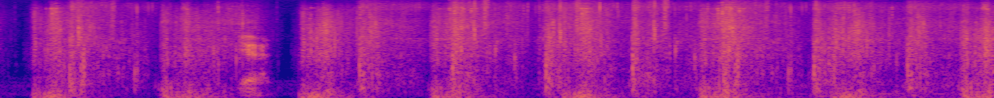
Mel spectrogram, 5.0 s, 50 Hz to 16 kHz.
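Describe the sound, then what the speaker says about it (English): Heavy, stompy footsteps in the video game Fallout 3 thud in a steady rhythm of about two per second, loud and close against a faint ambient background, with no voices. "I hear stompy footsteps."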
